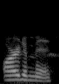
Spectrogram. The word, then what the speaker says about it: Artemis: Yeah, like the Greek name, Artemis, A-R-T-E-M-I-S.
